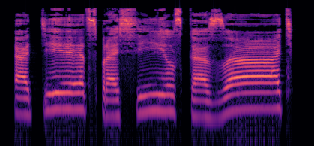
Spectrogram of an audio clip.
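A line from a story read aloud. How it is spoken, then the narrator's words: Slow. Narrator (Russian): медленно начал Норт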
